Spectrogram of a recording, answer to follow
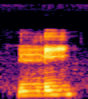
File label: short voyels arabic alphabet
